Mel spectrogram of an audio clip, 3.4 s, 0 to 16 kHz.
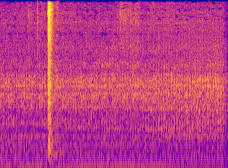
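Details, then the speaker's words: Isuzu Panther pickup diesel after engine repair, warm at about 82 °C following an 8 km drive: steady, even, smooth low idle with no misses or knocks and no thick smoke; normal idle after repair. "ini suaranya seperti ini. tetap halus rata. Oke, sudah sembuh ya. Sudah sembuh enggak keluar asap tebal ya."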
